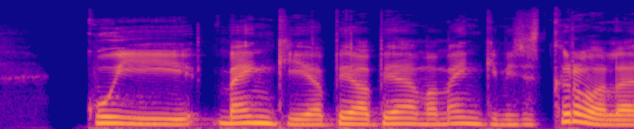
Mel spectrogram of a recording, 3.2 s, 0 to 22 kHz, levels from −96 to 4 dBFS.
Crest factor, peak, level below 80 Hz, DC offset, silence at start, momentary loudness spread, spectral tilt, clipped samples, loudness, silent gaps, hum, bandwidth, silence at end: 16 dB; -6 dBFS; -50 dBFS; under 0.1%; 0.45 s; 6 LU; -7 dB/octave; under 0.1%; -22 LUFS; none; none; 12 kHz; 0 s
